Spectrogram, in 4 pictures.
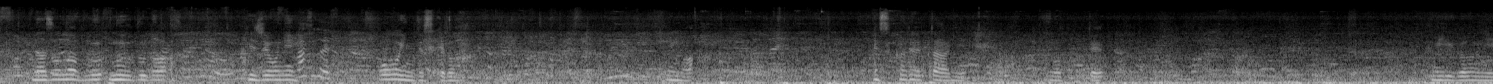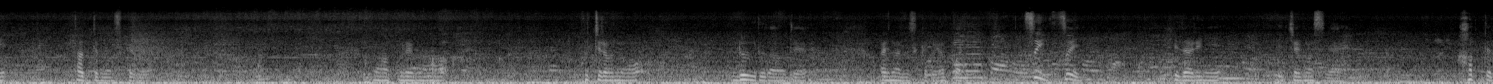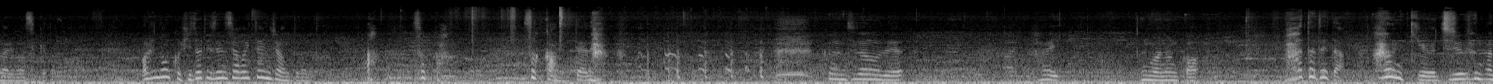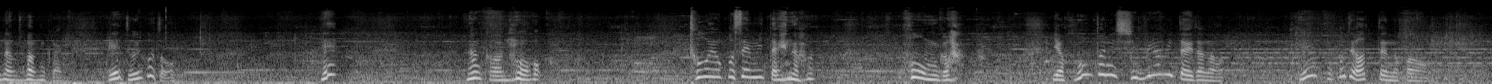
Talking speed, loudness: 190 characters per minute, -24 LUFS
